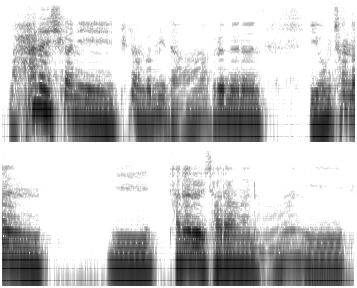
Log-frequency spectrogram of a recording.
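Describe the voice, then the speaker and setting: A man teaching a lesson on old scripts, explaining slowly and haltingly with many fillers. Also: mid-range voice, warm tone. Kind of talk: lecture on a video channel. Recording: dull, muffled lo-fi audio.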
